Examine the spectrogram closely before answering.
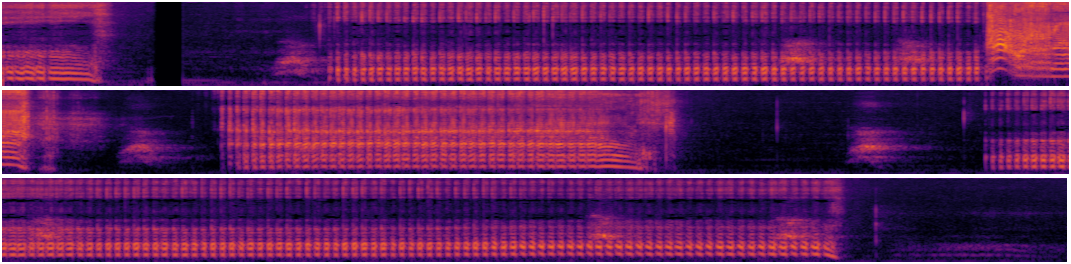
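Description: A small dog makes long, steady howling grumbles close by, again and again.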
